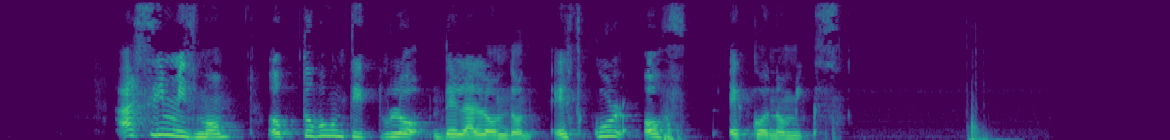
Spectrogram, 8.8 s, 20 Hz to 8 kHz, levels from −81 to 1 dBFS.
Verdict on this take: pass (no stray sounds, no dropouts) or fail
fail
